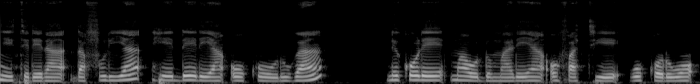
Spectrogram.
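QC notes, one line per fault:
No faults are heard anywhere in the speech. Nothing in the audio calls for a QC entry.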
